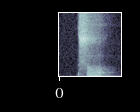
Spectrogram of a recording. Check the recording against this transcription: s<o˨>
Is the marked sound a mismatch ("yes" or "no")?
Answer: no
